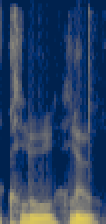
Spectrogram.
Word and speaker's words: Cthulhu: Cthulhu does not obey English phenology. Lovecraft admitted as much. In a 1934 letter, he explained that the proper pronunciation was closer to kulu, a sound unachievable by the human vocal apparatus.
